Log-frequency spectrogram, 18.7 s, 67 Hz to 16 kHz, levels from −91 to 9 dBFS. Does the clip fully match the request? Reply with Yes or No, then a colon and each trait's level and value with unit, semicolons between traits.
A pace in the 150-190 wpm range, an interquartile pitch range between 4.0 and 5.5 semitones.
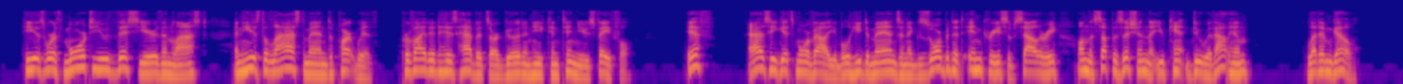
Yes: average, 170 wpm; average, 4.3 semitones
